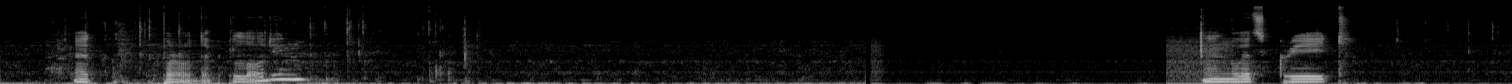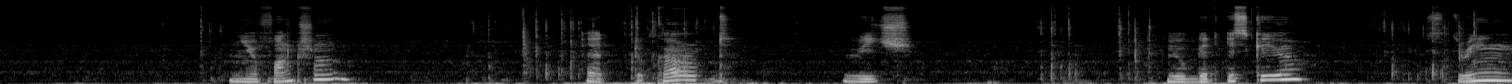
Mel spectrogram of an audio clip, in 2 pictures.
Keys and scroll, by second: 0.8 Right, 1.4 alt+shift+super+Left, 1.4 alt+shift+super+c, 2.3 shift+super+c, 2.5 super+v, 3.0 shift+super+v, 3.2 shift+super+l, 3.2-4.7 typing, 14.6 shift+super+Left, 14.8 shift+super+Down, 15.7 shift+Down, 16.6 shift+Down, 17.1 shift+super+d, 18.1 super+d, 19.6-22.2 typing, 22.6 alt+t, 22.8 alt+Right, 25.4-26.8 typing, 28.5-30.0 typing.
